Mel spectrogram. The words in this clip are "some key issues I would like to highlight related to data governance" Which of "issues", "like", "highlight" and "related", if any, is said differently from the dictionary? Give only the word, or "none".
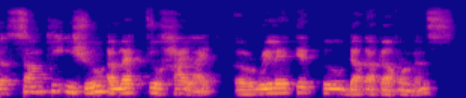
issues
